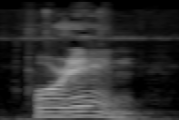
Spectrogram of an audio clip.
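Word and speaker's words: foreign: है तो जी साइलेंट होता है, जी का उच्चारण नहीं करते। फॉर एग्जाम्पल साइन, फोरेन, कोनैक, देखिए तीनों इंग्लिश वर्ड्स में जी जो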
